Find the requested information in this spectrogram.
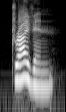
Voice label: "drive-in", English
